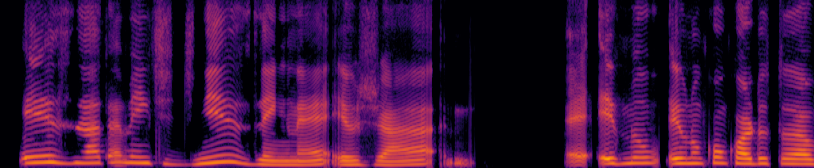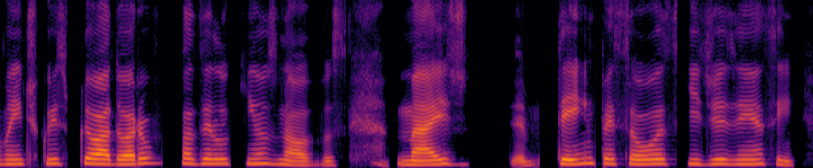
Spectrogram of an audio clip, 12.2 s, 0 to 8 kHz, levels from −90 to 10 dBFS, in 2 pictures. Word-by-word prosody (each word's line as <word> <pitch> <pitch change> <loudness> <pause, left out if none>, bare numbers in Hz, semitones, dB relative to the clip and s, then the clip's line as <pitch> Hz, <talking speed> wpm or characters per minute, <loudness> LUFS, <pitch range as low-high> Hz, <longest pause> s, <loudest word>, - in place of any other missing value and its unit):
Exatamente, 275 -2 0
dizem 210 - -1
né, 180 +2 0
eu 185 +1 0
já 180 +3 -1 1.0
é - - -1
eu 240 -1 +6
não 260 +2 -2
eu 245 +1 +4
não 250 0 -1
concordo 245 -2 +3
totalmente 220 -2 0
com 230 - -6
isso, 230 -2 -5
porque 250 - -2
eu 230 - +6
adoro 220 +3 +4 0.2
fazer 230 -1 -1
lookinhos 230 0 -4
novos, 175 -3 -3 0.4
mas, 195 +2 +2 0.3
eh, - - -7 0.2
tem 225 +3 +3
pessoas 225 -1 -1
que 225 -1 -6
dizem 215 +1 -2
assim: 210 -6 -7
225 Hz, 135 wpm, -23 LUFS, 200-245 Hz, 1.0 s, eu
